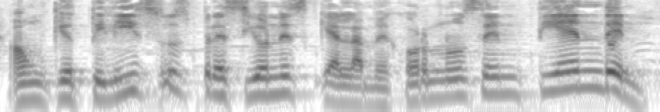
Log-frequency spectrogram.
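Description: A radio host from Mexico with a rural ranchero accent talks casually to listeners in a slightly high voice with lively intonation at a moderate pace. His rambling delivery is full of fillers and restarts.

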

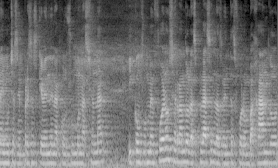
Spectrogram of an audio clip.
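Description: A man's voice: on the high side, slight background noise. Earnest young Mexican man, echoey room. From León, Mexico. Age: 20s. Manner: earnest, eager storyteller. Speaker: podcast guest, young entrepreneur. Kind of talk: casual podcast storytelling. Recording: roomy echoing room.

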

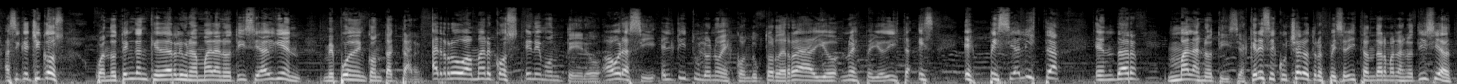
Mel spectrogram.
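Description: A man's voice: high-pitched, expressive, fairly quick, soft background music. A man with a Rioplatense accent hosting a comic radio show, playful and joking as he talks to listeners. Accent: Rioplatense Spanish. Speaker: radio host. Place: radio studio.

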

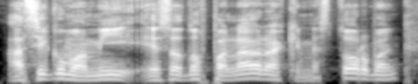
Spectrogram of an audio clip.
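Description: A man's voice: medium pitch, very fast, a little mellow, no room sound. Cursing guy, dry close sound. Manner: swears often, mock-exasperated. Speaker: podcast co-host. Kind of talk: casual chat among friends.

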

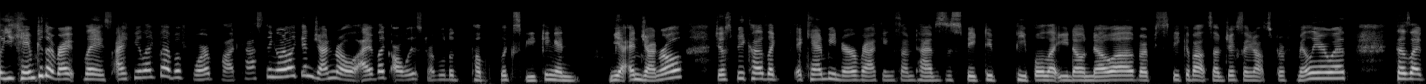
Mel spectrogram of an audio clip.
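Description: A woman's voice: fairly high pitch, fast talker, no echo. A young woman, an outgoing podcast host, chatting casually and peppering her speech with "like.". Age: young adult. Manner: chatty, heavy use of "like" fillers. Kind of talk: casual chat.

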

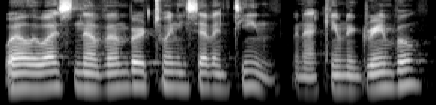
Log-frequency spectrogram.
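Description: A campus pastor from Costa Rica, a man with a Costa Rican Spanish accent, tells his story in a casual interview. His mid-range voice is clean in tone, fairly even in intonation, and a little fast, and he speaks earnestly, restarting phrases as he searches for English words.

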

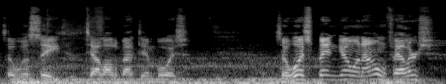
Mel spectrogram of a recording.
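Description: A man's voice: a little high, sing-song, normal speed. A middle-aged man with a Southern Smoky Mountains drawl, co-hosting a casual, folksy podcast. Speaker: podcast co-host. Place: inside a moving car. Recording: constant vehicle road noise.

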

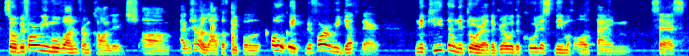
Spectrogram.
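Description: Young Filipino male host, teasing, reads comments, husky, lively. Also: a little high, moderate pace. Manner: teasing, animated. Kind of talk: livestream chat reading comments.

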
